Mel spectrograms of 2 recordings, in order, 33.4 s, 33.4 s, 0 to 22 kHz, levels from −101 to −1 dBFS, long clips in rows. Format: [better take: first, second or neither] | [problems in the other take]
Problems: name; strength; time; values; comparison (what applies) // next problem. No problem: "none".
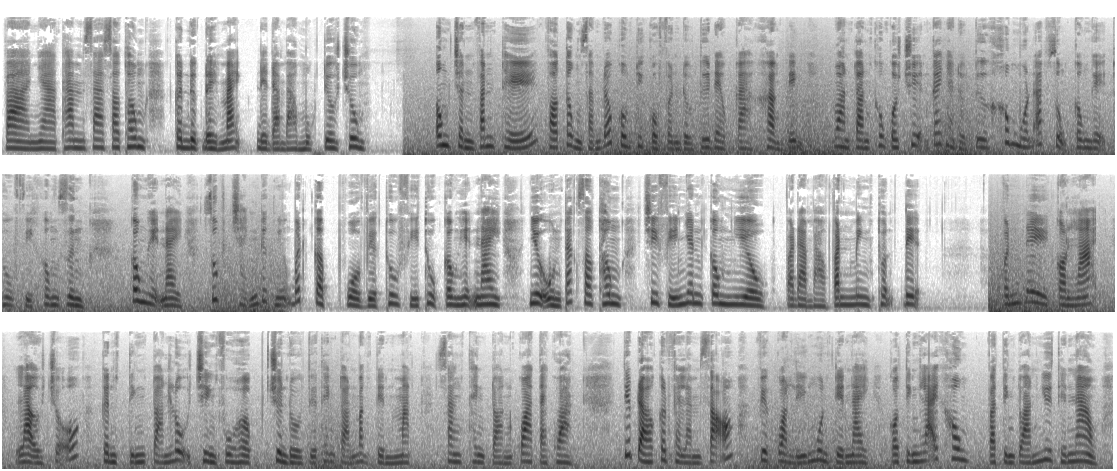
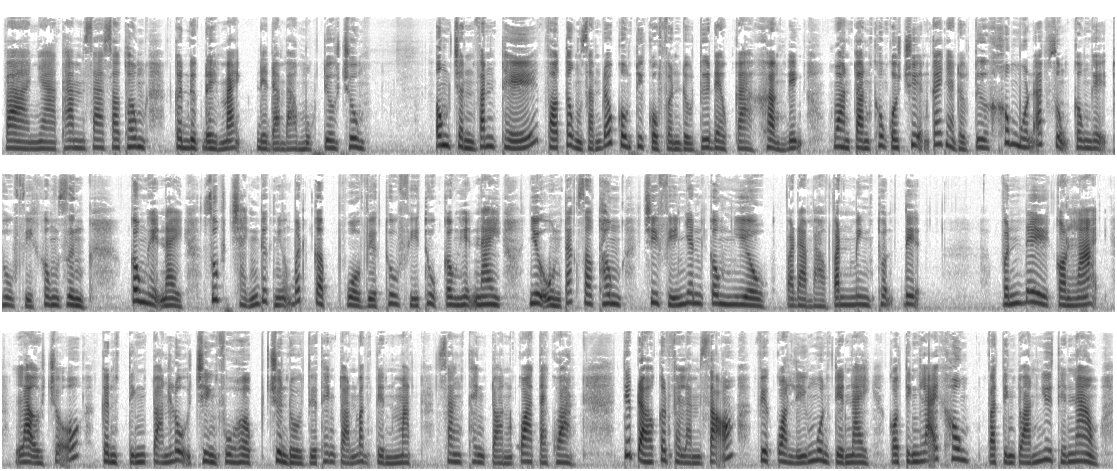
second | wind noise on the microphone; occasional gusts; from 4 to 14 s and from 21 s on; 15 dB below the speech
